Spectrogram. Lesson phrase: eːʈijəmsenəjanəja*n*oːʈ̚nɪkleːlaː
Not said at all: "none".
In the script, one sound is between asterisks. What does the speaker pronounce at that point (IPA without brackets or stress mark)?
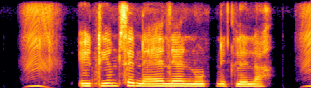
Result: n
